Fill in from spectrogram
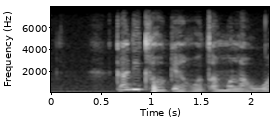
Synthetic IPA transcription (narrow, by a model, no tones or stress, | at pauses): kʼadit͡ɬʰɔkʼɛɣɔt͡sʼamʊlaʊwa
